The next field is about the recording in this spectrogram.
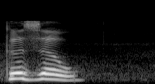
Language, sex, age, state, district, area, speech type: Bodo, female, 18-30, Assam, Chirang, rural, read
